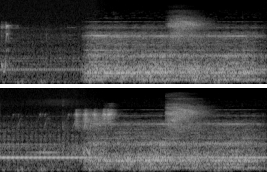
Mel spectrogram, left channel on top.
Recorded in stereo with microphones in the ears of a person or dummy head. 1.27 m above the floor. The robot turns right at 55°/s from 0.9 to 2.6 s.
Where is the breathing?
35° right (ahead or behind), 7 m; by 2.0 s 15° right (ahead or behind), 7 m.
